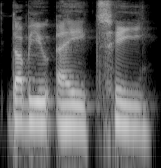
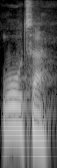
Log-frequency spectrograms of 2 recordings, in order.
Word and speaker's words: water: Next word, W-A-T-E-R. In British English, water. And in American, water. Water. So the T in some American English pronunciation becomes like a D sound, doesn't it?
